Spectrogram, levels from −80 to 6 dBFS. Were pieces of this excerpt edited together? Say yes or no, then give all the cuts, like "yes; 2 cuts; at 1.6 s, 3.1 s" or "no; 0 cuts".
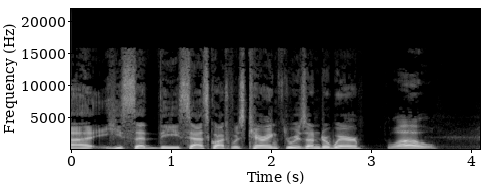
yes; 1 cut; at 3.0 s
